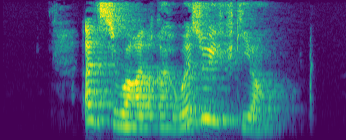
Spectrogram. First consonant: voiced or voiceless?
voiced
